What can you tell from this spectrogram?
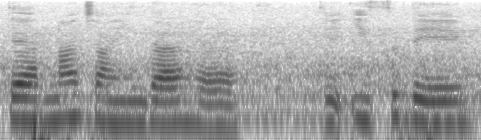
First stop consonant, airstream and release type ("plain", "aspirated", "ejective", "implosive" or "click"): plain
